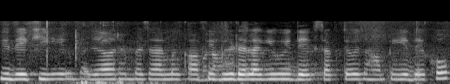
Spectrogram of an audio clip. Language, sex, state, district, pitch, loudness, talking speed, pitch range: Hindi, female, Chhattisgarh, Raigarh, 235 Hz, -16 LUFS, 255 wpm, 235-245 Hz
